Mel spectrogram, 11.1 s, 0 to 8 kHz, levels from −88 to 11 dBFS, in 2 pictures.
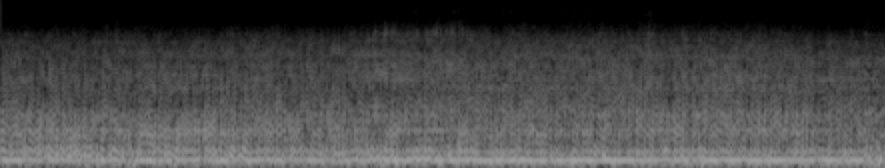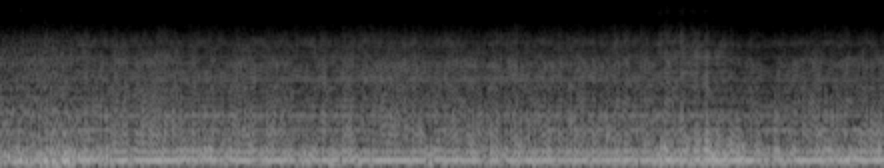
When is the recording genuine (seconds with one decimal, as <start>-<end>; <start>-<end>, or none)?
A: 5.4-6.0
